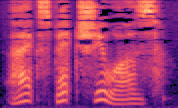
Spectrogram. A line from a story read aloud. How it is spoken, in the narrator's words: said Jamie in a resigned tone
